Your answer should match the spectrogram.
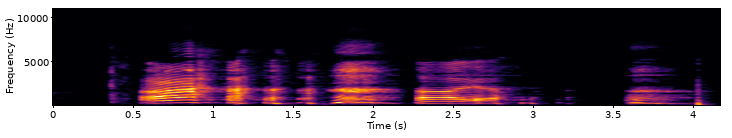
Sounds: Laughter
